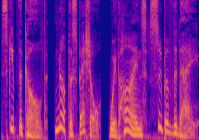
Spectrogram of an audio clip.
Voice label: english australian promos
